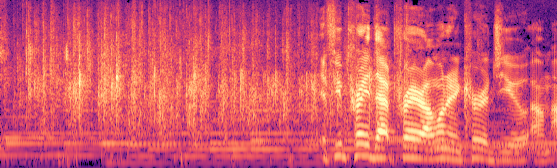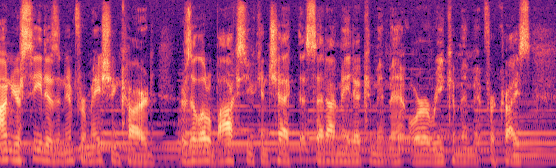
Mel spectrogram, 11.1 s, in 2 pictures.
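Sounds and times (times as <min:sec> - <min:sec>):
audience clapping hands: 0:00.0 - 0:04.5
speech: 0:03.2 - 0:11.1.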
